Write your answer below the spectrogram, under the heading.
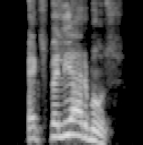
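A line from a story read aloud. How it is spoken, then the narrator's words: Shouted. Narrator (Spanish): James gritó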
